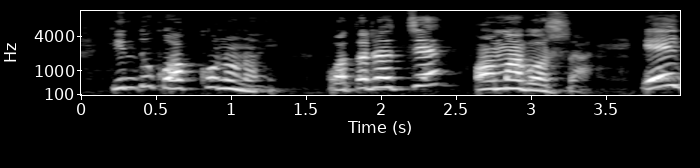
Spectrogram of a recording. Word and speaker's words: অমাবস্যা: এইজন্য পড়ার সময় অবশ্যই শব্দের উচ্চারণের উপর সঠিক দৃষ্টিপাত করতে হবে। দেখো আমি তোমাদের এখন উদাহরণ সহযোগে বোঝাচ্ছি। এই যে আমা বর্ষা কথাটা আমরা কি বলি? আমা কিন্তু কখনো নয়। কথাটা হচ্ছে অমাবসা।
